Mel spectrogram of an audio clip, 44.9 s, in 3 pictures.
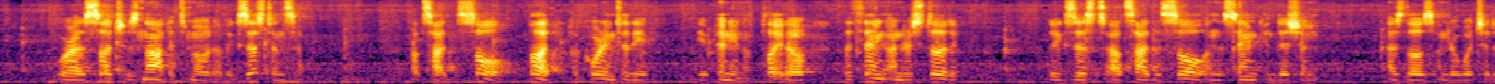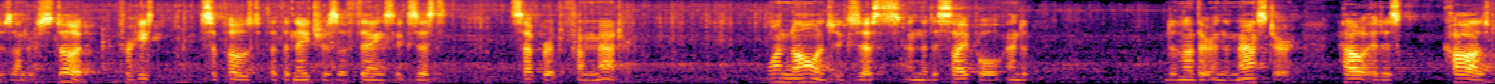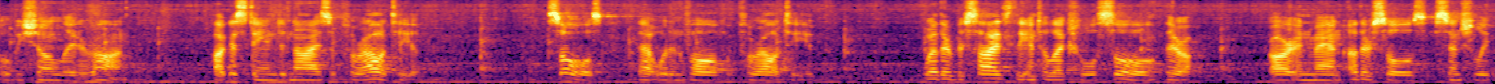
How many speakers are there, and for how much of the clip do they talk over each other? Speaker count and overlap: one, no overlap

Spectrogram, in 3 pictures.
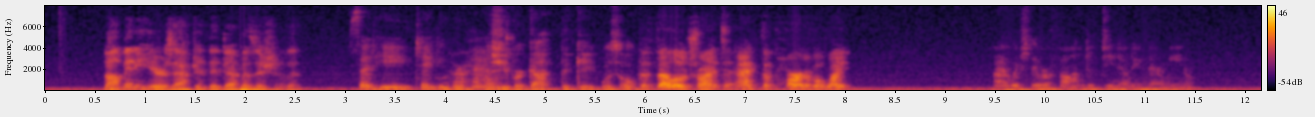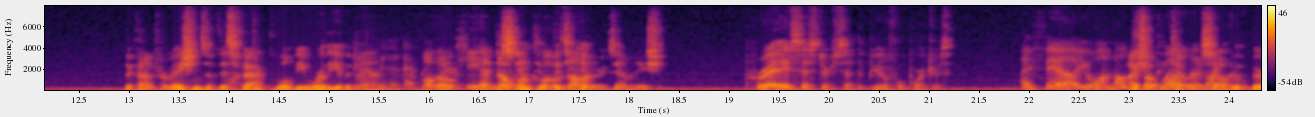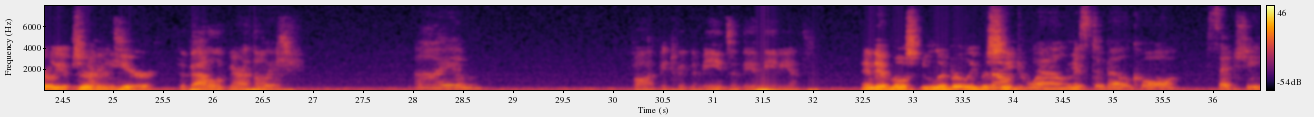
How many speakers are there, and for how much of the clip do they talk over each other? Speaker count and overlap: six, about 21%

